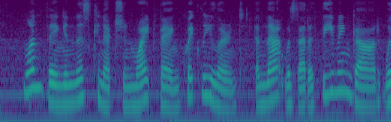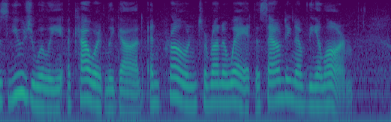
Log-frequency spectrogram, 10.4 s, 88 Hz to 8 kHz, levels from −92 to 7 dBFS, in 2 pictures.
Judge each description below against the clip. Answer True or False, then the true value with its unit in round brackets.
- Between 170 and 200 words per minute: True (185 wpm)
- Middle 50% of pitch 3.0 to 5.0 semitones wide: True (4.6 semitones)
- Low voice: False (175 Hz)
